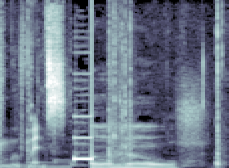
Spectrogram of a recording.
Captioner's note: beep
